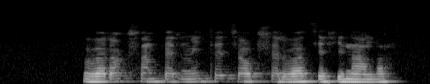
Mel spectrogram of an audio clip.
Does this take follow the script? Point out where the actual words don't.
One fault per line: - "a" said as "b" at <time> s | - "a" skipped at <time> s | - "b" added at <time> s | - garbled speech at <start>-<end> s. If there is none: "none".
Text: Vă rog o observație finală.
- "să mi permiteți" added at 1.3 s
